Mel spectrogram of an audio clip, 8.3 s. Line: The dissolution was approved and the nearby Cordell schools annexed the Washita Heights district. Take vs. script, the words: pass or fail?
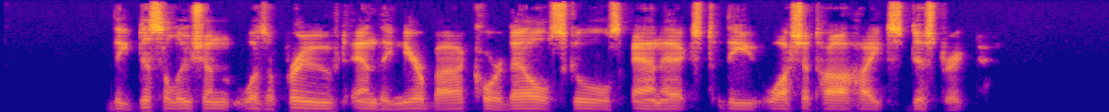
pass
